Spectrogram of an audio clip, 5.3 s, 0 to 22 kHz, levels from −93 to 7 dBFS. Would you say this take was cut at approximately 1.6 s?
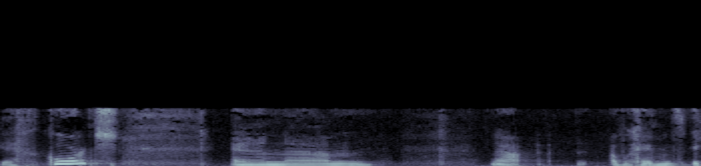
no; 0 cuts

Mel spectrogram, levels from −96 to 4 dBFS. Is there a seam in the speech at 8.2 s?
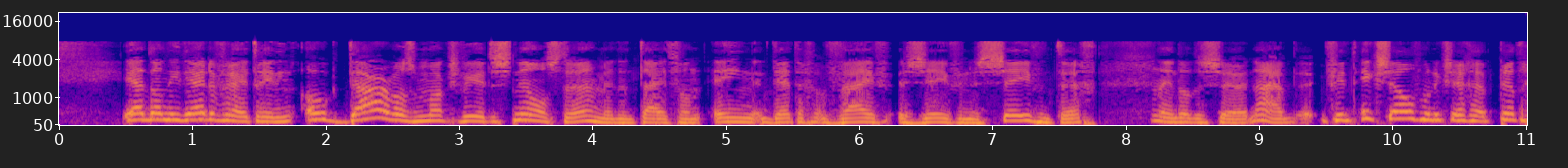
yes; 1 cut; at 8.2 s

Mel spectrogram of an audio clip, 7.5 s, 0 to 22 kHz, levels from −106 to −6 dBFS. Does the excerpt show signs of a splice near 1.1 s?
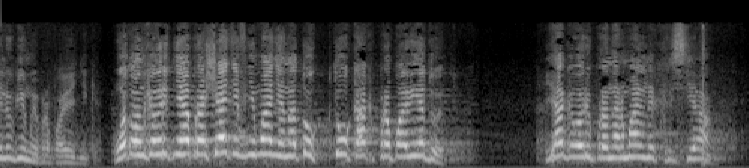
yes; 2 cuts; at 1.1 s, 5.3 s

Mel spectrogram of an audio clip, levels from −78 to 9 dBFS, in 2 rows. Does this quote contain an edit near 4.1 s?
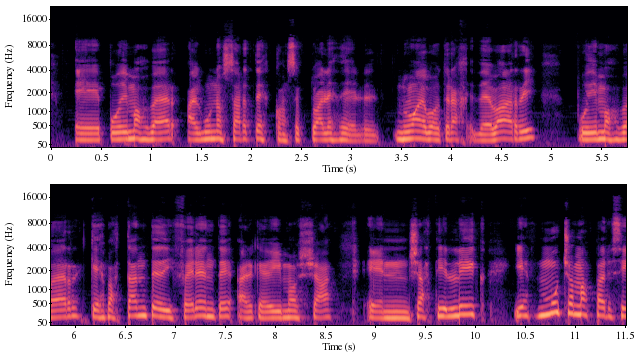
yes; 1 cut; at 4.1 s

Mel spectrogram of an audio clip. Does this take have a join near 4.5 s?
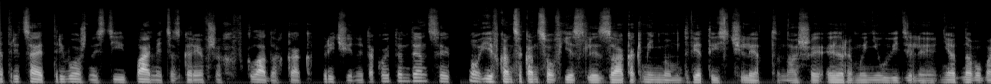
yes; 1 cut; at 4.5 s

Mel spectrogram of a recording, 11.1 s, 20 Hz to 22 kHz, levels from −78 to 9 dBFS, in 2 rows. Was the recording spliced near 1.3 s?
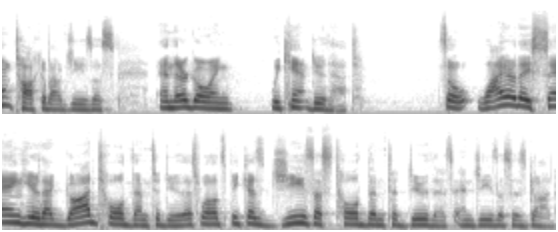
no; 1 cut; at 4.3 s

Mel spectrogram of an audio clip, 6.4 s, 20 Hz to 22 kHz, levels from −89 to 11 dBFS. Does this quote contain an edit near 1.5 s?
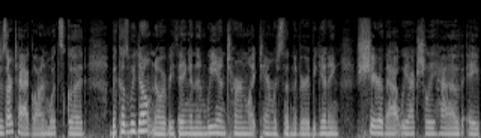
yes; 1 cut; at 1.5 s

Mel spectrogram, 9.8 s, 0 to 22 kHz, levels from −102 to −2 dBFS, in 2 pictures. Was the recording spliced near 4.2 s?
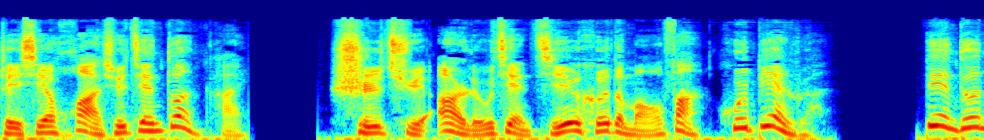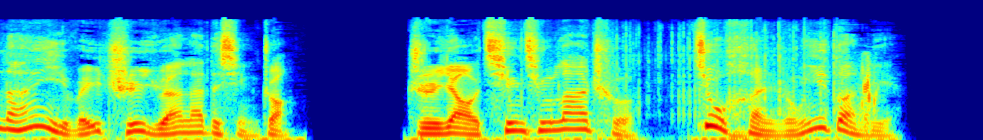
no; 0 cuts

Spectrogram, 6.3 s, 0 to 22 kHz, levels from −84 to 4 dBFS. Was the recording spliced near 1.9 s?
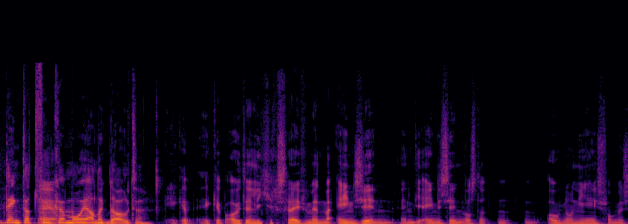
yes; 1 cut; at 1.9 s

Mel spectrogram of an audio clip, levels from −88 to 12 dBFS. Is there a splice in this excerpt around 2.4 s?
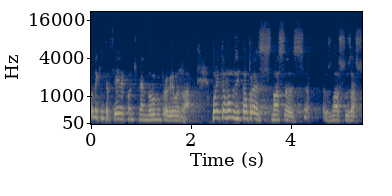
no; 0 cuts

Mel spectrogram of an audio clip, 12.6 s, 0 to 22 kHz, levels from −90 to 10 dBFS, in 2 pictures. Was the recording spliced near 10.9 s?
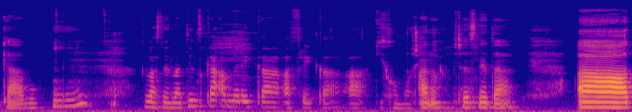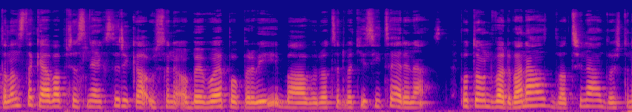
yes; 1 cut; at 10.9 s

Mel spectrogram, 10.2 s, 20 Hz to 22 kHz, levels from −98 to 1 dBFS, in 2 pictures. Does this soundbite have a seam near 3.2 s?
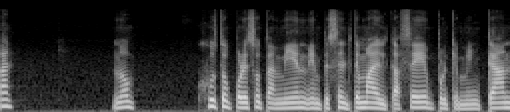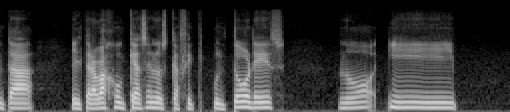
no; 2 cuts; at 1.9 s, 8.9 s

